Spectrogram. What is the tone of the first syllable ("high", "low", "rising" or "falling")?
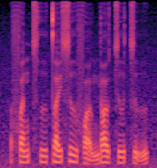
rising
